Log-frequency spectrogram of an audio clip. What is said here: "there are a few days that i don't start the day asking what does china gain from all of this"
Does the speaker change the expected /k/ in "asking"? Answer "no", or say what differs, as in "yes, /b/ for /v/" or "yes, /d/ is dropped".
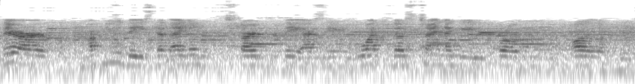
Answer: yes, /k/ is dropped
